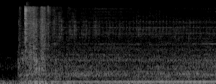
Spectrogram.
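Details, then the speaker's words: 1 HP Baldor electric motor after refurbishment with new bearings: brief start click, then a smooth, steady low hum with no knocking, grinding or rubbing, no overheating; shaft stops quickly thanks to greased bearings. "spinning nicely how's this to nice and cool no heating overheating or anything like that looks good"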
